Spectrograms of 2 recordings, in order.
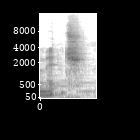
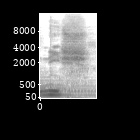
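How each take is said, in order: First: The word is said in an American way. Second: The word is said in a non-American way. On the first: The speaker calls it wrong. "That that American pronunciation" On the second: The speaker calls it right. "It's a niche"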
